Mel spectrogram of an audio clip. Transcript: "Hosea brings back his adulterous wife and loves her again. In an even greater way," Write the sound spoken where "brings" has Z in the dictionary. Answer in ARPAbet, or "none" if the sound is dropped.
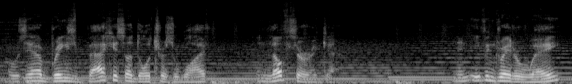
Z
